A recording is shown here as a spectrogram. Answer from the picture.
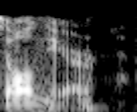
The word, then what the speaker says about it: Saulnier: Is that how you say his name, Saulnier? – I don't know that you put the French twist. I think it's just Saulnier.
